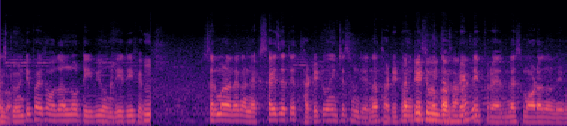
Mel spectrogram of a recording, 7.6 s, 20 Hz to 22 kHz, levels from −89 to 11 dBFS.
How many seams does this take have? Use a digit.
1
